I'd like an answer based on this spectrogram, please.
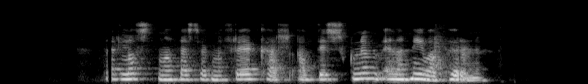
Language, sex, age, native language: Icelandic, female, 40-49, Icelandic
